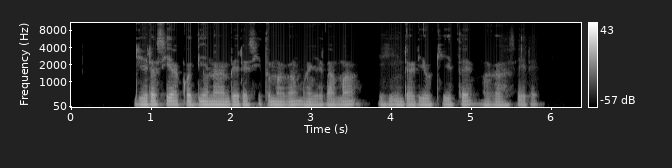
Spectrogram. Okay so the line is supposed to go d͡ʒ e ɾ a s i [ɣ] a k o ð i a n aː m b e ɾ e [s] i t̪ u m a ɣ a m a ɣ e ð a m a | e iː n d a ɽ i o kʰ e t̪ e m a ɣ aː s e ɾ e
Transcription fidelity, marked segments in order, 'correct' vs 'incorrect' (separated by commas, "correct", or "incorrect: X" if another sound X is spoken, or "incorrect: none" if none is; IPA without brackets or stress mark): incorrect: none, correct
